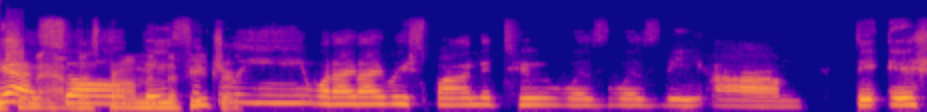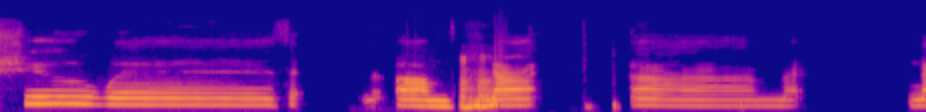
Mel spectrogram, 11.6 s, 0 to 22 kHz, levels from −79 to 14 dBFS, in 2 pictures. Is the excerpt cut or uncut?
cut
